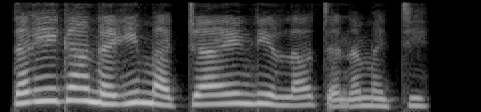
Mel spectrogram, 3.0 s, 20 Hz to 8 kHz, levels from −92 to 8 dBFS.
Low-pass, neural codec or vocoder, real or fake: 7.2 kHz; codec, 16 kHz in and 24 kHz out, 0.4 kbps, LongCat-Audio-Codec, two codebook decoder; fake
